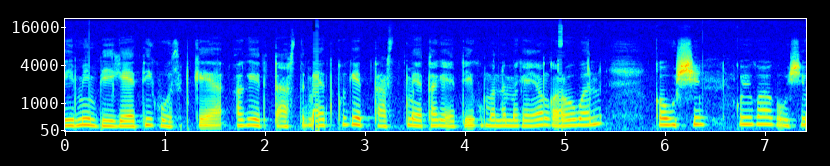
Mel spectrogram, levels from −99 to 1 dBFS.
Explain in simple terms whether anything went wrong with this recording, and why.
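Two short glitches break into the speech, at 2.49 to 2.55 s and 4.92 to 4.98 s. Each is a corrupt frame decoded: damaged compressed data played anyway, producing a brief chirp, squeak, blip or burst of noise.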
